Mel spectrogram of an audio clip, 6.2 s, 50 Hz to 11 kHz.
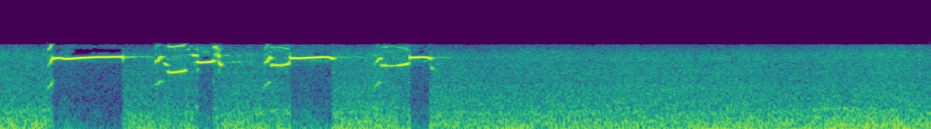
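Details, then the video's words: Bald eagle at a nest on Catalina Island, California, on high alert, recorded by a nest camera in March 2016; a burst of high, thin whistled piping notes with chattering trills over the first three seconds, then steady wind and hiss. "A branch delivery,something to eat and high alert."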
